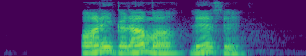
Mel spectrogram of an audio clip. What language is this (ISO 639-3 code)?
kxp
